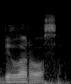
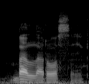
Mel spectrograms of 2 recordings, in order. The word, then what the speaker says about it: Белароса: Зараз, як правило, всі там купують просто лише один сорт, всі його знають – білароса. Белароса, якщо так правильно вимовляти.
